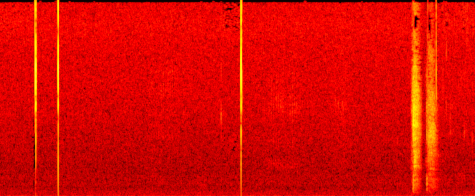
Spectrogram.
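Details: Female black-and-white cat sneezing repeatedly after sniffing the owner's finger while trying to snuggle: a few sharp, very brief clicks, then a quick pair of soft hissing bursts; cat sneezing.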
